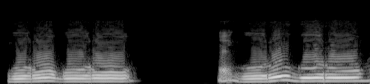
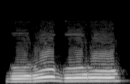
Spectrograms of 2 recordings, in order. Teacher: lidah kita still naik walaupun kita muncung tu dalam masa sama pangkal lidah naik sebab itu bunyi jadi tebal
